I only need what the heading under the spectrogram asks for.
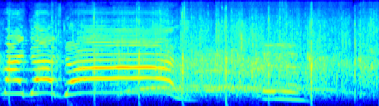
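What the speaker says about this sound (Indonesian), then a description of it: "Kita kasih tepuk tangan buat Bang Mali, Pak Borat dan juga Pak Jojon." Studio audience applauding and clapping for comedians Bang Mali, Pak Borat and Pak Jojon on an Indonesian TV comedy show, a steady burst of crowd applause with sharp claps, mixed with voices and musical tones.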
